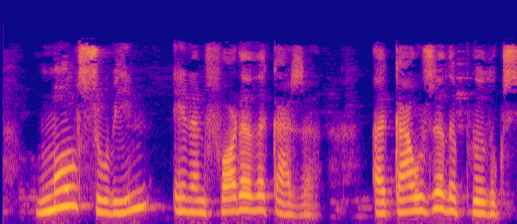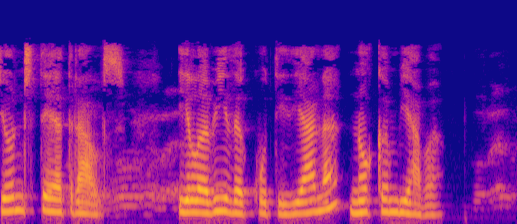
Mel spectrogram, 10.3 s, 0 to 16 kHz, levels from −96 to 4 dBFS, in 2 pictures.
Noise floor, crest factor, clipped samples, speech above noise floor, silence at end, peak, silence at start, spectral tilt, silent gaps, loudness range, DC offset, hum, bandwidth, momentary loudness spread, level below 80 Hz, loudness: -48 dBFS; 16 dB; under 0.1%; 31 dB; 0.15 s; -2 dBFS; 0.35 s; -5 dB/octave; none; 2 LU; under 0.1%; none; 8 kHz; 11 LU; -60 dBFS; -18 LUFS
